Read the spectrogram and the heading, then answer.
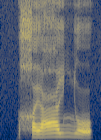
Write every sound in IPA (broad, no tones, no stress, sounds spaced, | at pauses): χ e ʕ i ʎ o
